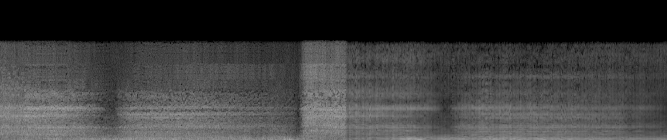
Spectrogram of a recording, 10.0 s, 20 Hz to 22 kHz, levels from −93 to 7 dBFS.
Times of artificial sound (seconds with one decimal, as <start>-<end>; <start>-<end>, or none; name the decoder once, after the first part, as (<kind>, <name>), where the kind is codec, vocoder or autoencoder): 5.2-10.0 (vocoder, BigVGAN v2)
